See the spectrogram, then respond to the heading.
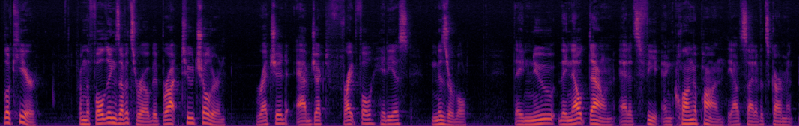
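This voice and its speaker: A man's voice: fairly low pitch, unhurried, warm tone. A man reading a classic story aloud as a dramatic narrator.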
